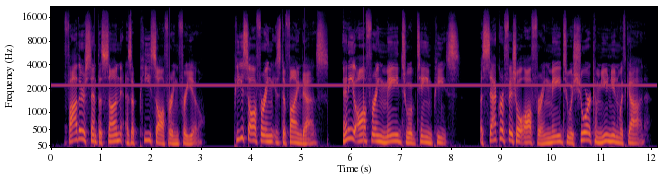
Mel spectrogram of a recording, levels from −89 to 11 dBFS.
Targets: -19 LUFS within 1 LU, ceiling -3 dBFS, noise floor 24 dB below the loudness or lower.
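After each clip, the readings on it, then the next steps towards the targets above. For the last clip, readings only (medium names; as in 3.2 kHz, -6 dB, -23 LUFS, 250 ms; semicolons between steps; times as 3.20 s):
dropouts 4; longest dropout 4.5 ms; steady tone 2.2 kHz; tone level -39 dBFS; loudness -25.5 LUFS; peak level -10.0 dBFS; loudness target -19.0 LUFS
-> interpolate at 0.87/2.37/5.06/6.25 s, 4.5 ms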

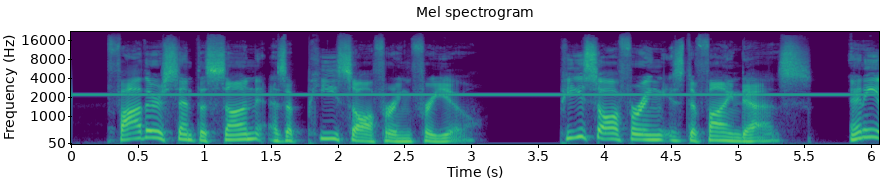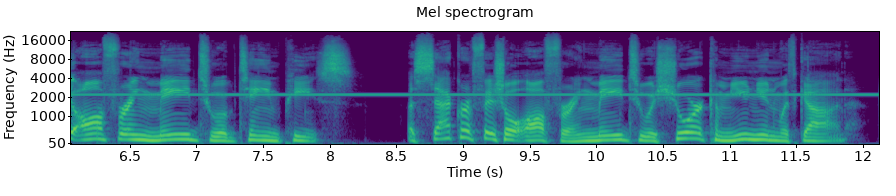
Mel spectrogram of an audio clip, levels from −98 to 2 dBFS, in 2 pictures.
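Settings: dropouts 0; steady tone 2.2 kHz; tone level -39 dBFS
-> band-stop 2.2 kHz, Q 30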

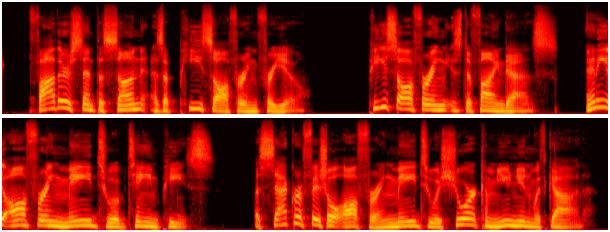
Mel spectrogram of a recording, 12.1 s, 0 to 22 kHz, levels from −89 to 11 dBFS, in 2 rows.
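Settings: steady tone not found; loudness -25.5 LUFS; peak level -10.0 dBFS; loudness target -19.0 LUFS
-> trim +6.5 dB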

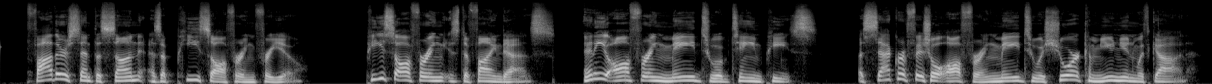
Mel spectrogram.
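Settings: loudness -19.0 LUFS; peak level -3.5 dBFS; noise floor -65 dBFS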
